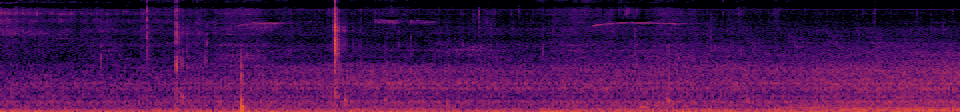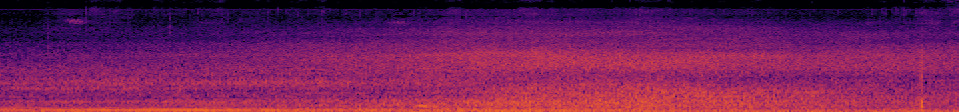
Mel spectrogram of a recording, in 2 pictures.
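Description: A fishing reel whirs softly as line is wound in.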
